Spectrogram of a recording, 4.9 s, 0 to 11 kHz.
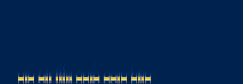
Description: Morse code, heard as a keyed tone, about 36 wpm, 700 Hz. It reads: KD5QQX
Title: USA Call Signs - 6 Characters - Repeated 2x - 35wpm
